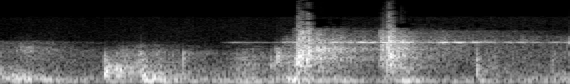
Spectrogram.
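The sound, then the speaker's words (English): A door opens with a few dull clunks followed by two sharp rattling latch clicks, over a steady high whine. “open the door like before”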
